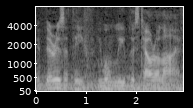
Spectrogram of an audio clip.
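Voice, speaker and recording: A man's voice: fairly low pitch, moderate pace, lightly acted. Man acting a wary, menacing fantasy guard, noisy capture. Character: suspicious, threatening male guard in a fantasy game. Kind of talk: video game voice acting. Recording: noisy game audio capture.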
